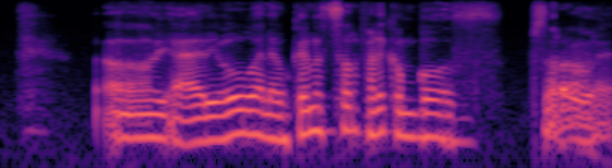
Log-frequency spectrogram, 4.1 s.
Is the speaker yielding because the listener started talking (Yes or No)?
Yes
